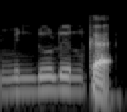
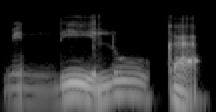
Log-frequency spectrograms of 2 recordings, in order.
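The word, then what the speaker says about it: منديلك: Nah, ini salah ya, nggak boleh mindulun ka, harus mindiluka ya.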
